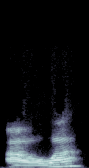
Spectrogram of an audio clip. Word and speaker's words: Aoua: You're not that far off. It's a little bit like I listened to it a couple times. It's a little bit harder on the O, like Aoua, like yeah.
